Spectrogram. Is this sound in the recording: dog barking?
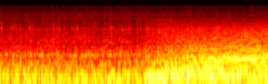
no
